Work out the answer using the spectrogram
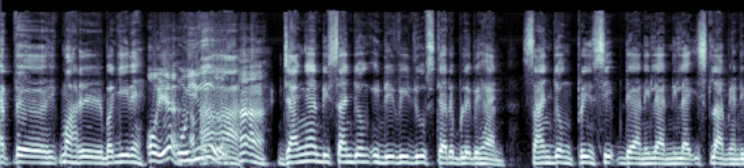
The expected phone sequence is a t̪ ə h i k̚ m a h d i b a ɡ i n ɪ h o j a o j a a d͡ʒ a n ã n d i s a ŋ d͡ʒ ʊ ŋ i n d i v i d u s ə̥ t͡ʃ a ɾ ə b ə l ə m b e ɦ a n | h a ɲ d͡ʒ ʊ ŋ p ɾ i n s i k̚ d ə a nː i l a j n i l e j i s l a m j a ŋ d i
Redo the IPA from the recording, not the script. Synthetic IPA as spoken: a t̪ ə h i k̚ m a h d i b a ɡ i n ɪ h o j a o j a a d͡ʒ a ŋ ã n d i s a ɲ d͡ʒ ʊ ŋ i n d i v i d u s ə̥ t͡ʃ a ɾ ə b ə l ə b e ɦ a n | s a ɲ d͡ʒ ʊ ŋ p ɾ i n s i p̚ d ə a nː i l a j n i l a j i s l a m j a ŋ d i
